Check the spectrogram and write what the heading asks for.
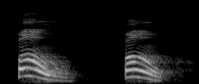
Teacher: pão o a é vogal e o o o é semivogal quando eu falo pão o com som de u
